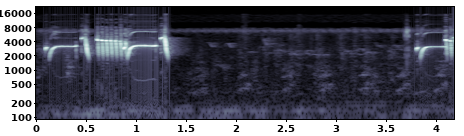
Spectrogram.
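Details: Ashy tailorbird (red-headed prenjak) singing vigorously, used as a master recording for training songbirds: sharp rising whistled notes ending in a high flick, with a rapid buzzy trill between, then a pause before the next phrase.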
